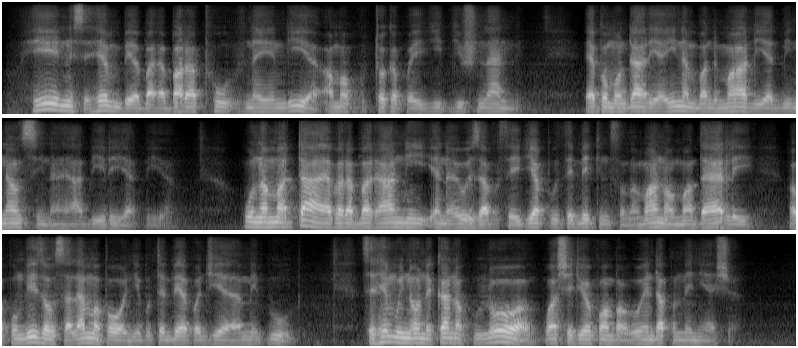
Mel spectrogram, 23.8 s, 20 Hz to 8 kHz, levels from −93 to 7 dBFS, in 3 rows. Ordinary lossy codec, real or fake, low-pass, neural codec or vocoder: AAC, 48 kbps; fake; 7.2 kHz; codec, 16 kHz, 0.2 kbps, FocalCodec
